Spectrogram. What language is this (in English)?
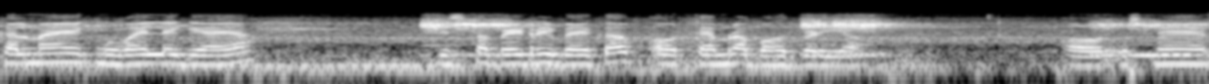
Urdu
